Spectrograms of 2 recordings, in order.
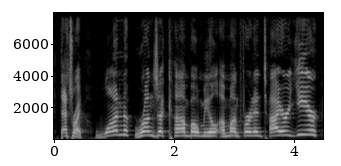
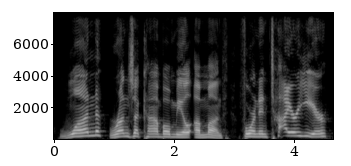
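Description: First: Excited. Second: Said in the usual way. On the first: Acted. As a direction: pitch climbing high on year. Prize repeated, hyped up.

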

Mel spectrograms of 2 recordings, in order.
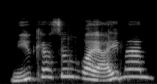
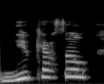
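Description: First: Bad Geordie accent. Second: Said in the usual way. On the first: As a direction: put on a playful, badly faked Geordie lilt. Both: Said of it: "Is that a bad accent?".

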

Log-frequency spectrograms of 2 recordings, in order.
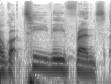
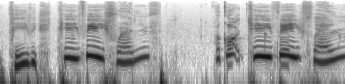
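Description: First: Said in the usual way. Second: Very high squeaky echo; put-on falsetto, teasing yourself; silly mocking voice. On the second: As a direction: squeak it like a tiny incredulous heckler. Mocks own boast in silly voice.

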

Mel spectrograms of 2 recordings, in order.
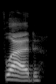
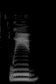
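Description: First: Fled said slowly with a short e, as the fix; correcting fleed to fled; corrected word fled. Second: Fleed said slowly as a wrong past tense, long ee; the slip fleed before correcting it; wrong word fleed. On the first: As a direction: land on fled as the right form. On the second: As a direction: stretch out fleed, the mistaken form. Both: Real, not acted. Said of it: "fled, not fleed".

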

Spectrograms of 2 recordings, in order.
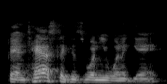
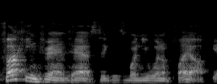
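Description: First: Said in the usual way. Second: FUCKING lifted above a low, even line; stress on FUCKING. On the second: Retold or imitated. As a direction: lean on "fucking" to top plain "fantastic". Contrasts two grades of fantastic.

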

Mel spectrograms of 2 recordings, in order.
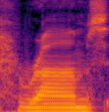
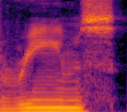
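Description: First: "Reims" said as "Rahms"; French pronunciation. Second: "Reims" said as it's spelled, "Reems"; spelling pronunciation. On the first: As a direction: say "Reims" with an open vowel, like "Rahms". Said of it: "it looks like it's spelled Reims". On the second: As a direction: say "Reims" with a long ee. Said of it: "it looks like it's spelled". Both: Shown as a demonstration.

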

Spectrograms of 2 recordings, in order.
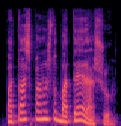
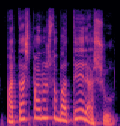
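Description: First: Said in the usual way. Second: Repeated with more insistence, pitched higher; a mild push, the mother insisting; said louder. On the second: Acted. (επίμονα, πιο έντονα) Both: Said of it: "πιο δυνατά αυτή τη φορά".

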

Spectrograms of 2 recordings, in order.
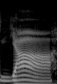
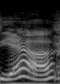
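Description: First: Ya with an open "ah"; literal text reading. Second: Yeah with the usual short "eh" vowel; intended meaning. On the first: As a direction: read ya as "yah", not yeah. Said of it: "I read that every time as". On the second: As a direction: say yeah normally, not as "yah". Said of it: "I think she just means". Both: Shown as a demonstration.

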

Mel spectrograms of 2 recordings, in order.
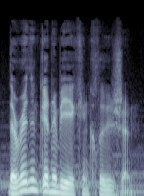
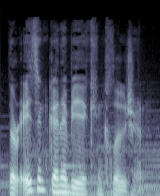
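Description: No difference in how they are said.

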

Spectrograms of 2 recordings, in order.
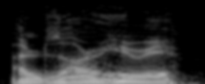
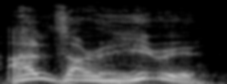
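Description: First: Al Zawahiri in a mock Chinese accent, pitched lower; lower, jokey Chinese accent on "Al Zawahiri". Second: Al Zawahiri in a mock Japanese accent, pitched higher; higher, jokey Japanese accent on "Al Zawahiri". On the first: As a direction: say "Al Zawahiri" the way a Chinese speaker might, lightly mocking. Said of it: "no, uh, that's the Chinese". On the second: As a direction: say "Al Zawahiri" as a Japanese speaker might, playfully. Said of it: "that's the Japanese saying it".

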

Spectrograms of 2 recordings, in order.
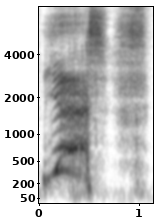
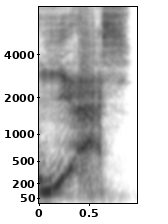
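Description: First: Imitating a yell at the top of the lungs, much higher; screamed yes. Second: Said in the usual way. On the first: Ticked-off firewalker answering the trainer, full scream. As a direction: throw your arms up and scream it out. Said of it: "I screamed at the top of my lungs". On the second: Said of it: "he could tell I wasn't in a peak state".

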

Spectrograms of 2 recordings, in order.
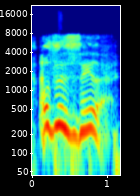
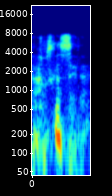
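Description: First: Put-on high whiny child, laughing; little kid voice. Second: Breathy whispered aside; whispering. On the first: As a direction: act like a sulky four-year-old. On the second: Real, not acted. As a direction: say it under your breath. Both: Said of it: "I've been around four-year-old too long".

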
